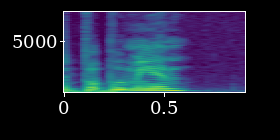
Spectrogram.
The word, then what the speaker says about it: Baboumian: Am I saying your name correctly, Baboumian? – Yeah, Baboumian's perfect.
